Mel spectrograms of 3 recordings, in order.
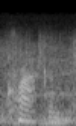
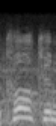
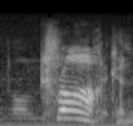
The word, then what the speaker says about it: kraken: out of the sea what did he say there kraken that's not the correct pronunciation stu is it it's kraken or kraken or something surely no actually i think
